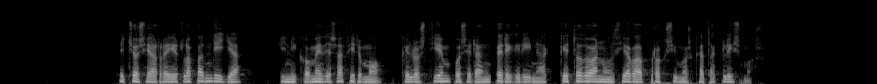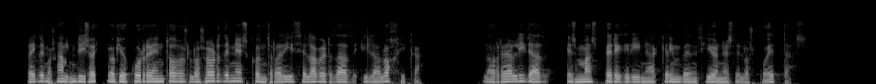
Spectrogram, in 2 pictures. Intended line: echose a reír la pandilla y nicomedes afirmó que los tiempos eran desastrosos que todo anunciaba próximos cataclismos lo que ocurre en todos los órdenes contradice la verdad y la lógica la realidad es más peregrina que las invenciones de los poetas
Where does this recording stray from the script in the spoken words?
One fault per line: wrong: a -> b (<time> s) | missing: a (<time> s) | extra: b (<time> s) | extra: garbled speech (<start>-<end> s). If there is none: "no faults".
wrong: desastrosos -> peregrina (4.9 s)
extra: garbled speech (9.0-9.8 s)
missing: las (15.5 s)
